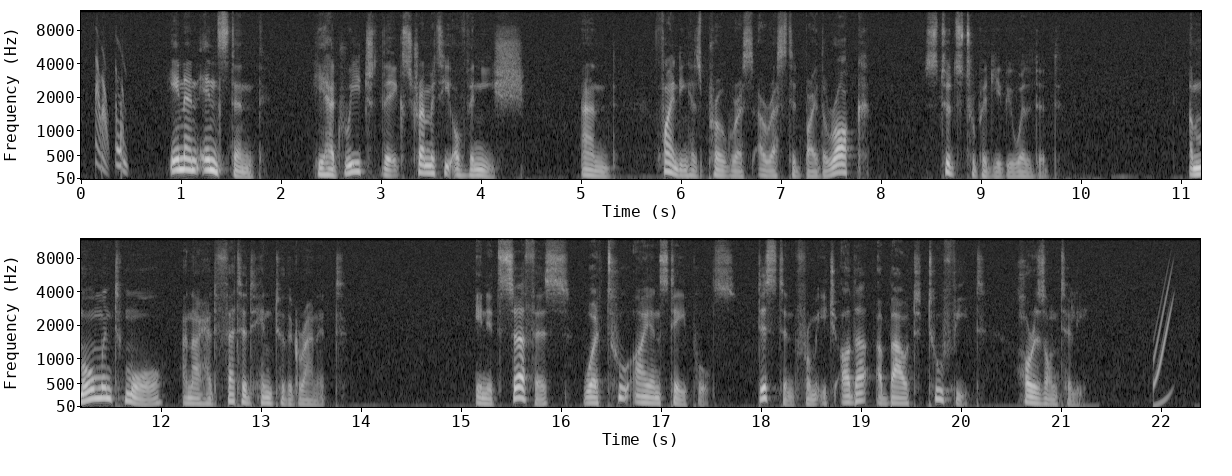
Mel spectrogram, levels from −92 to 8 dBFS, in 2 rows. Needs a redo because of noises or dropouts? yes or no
yes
